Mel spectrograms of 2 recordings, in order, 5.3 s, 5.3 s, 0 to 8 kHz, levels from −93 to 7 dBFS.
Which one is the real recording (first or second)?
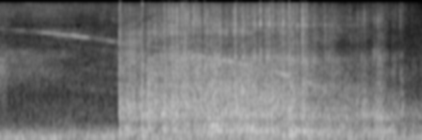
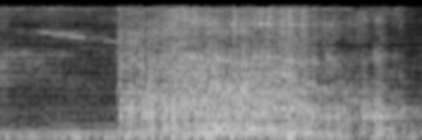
first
